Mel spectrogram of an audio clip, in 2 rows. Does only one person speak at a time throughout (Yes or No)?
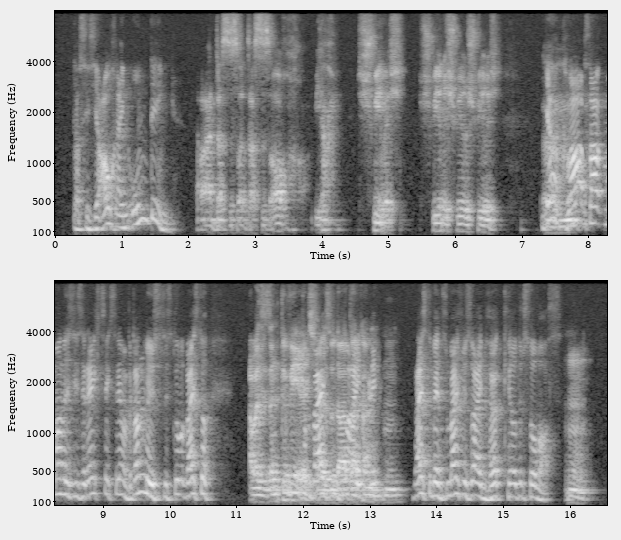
No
